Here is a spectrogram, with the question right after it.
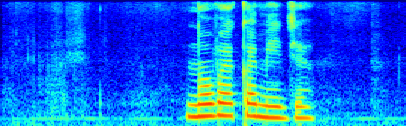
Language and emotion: Russian, neutral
